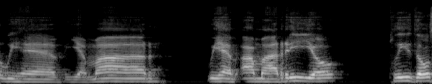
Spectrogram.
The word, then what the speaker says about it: amarillo: Don't ever say Amarillo. Don't ever say Amarillo. It's not Amarillo. Like Amarillo, Texas. Oh, the amount of times I hear that. Don't say Amarillo, Texas.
